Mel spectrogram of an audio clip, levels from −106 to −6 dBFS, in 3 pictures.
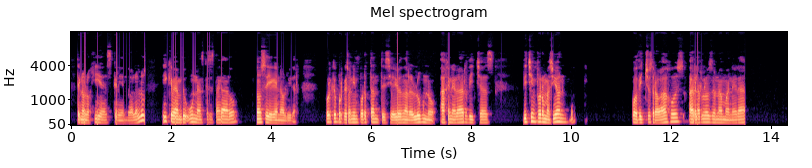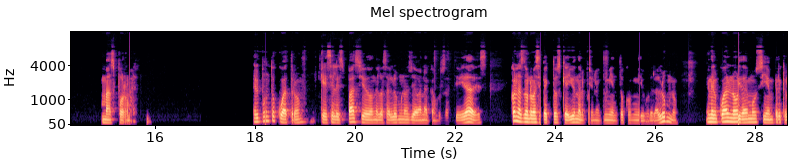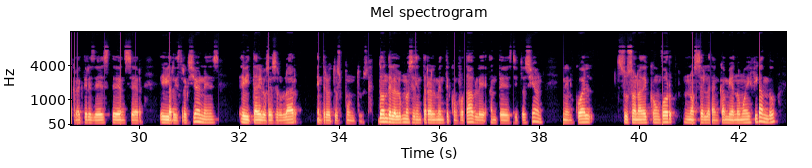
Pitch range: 105-130 Hz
